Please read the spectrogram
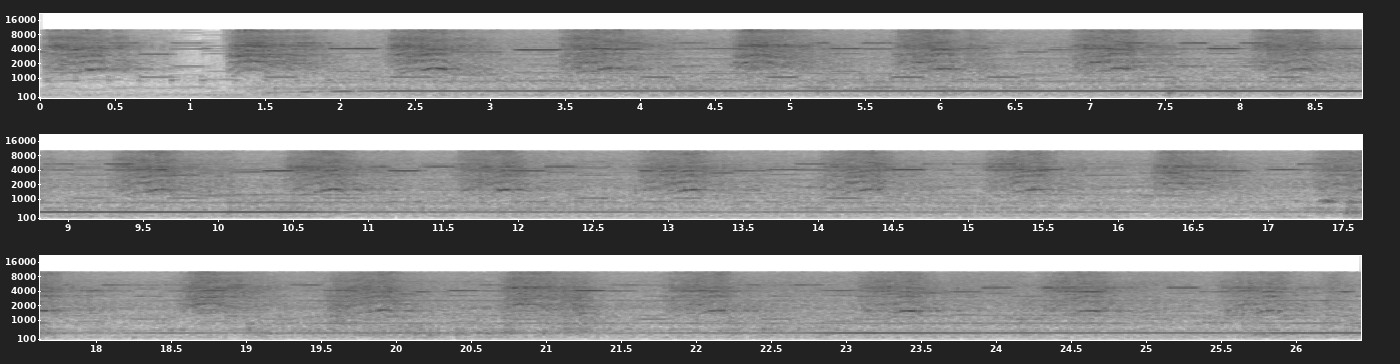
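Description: LEGO Mindstorms NXT robot's motors and gear train whirring as it drives, a steady whine that starts about a second and a half in, with an even rasping stroke repeating a little more than once a second.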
